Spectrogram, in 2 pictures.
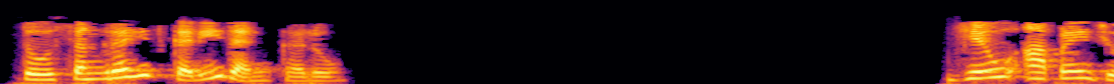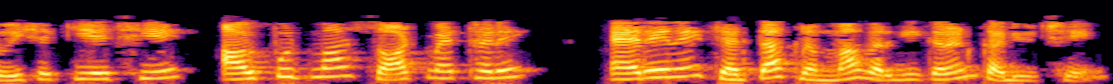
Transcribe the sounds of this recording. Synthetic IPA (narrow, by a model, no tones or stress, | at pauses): t̪osəŋɡɾəɦit̪kəɾiɾənkəɾo | d͡ʒeʋũʔapɽ̃ed͡ʒoiʃəkijet͡ʃʰie | auʈ̚puʈmãsɔʈmɛt̪ʰəɽe | ɛɾened͡ʒəɾt̪akɾəmːãʋəɾɡikəɾəɳkəɾjũt͡ʃʰe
